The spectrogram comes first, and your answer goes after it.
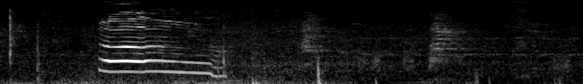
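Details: Fighting street cats: a single sustained, wavering yowl that gradually falls in pitch and breaks off, followed by a sharp knock and low background noise.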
